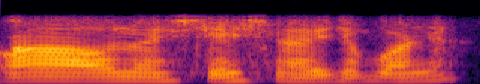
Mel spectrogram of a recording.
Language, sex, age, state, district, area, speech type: Telugu, male, 18-30, Telangana, Medchal, urban, conversation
